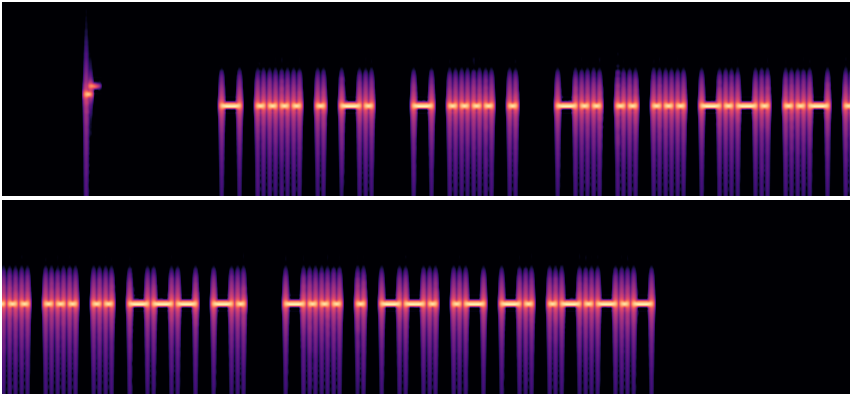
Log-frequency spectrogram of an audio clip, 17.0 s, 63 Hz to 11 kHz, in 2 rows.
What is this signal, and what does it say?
Morse code, heard as a keyed tone, about 19 wpm, 700 Hz. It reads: THEN THE DISCUSSION BEGAN.
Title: Sentences from Top 1100 Words 20wpm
